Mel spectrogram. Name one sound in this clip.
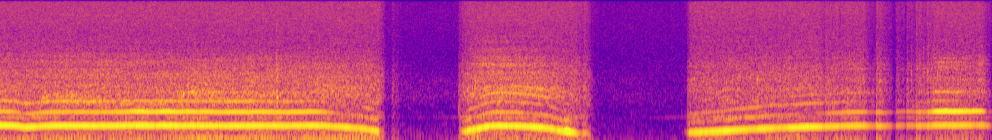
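A small toy motor whirs steadily, dipping in pitch as it stops and rising as it starts again.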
